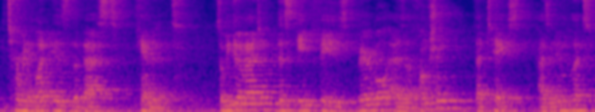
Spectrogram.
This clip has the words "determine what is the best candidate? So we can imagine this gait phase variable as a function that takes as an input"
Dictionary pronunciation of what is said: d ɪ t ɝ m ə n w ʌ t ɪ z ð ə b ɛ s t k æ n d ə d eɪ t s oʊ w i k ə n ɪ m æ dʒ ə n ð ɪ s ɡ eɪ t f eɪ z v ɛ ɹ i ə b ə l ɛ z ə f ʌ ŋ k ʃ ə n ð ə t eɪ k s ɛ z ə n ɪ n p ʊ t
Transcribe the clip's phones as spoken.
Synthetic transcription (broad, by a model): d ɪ t ɝ m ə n w ʌ t ɪ z ð ə b ɛ s t k æ n d ə d eɪ t s oʊ w i k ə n ɪ m æ dʒ ə n ð ɪ s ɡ eɪ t f eɪ z v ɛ ɹ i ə b l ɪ z ə f ʌ ŋ k ʃ ə n ð ə t eɪ k s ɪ z n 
